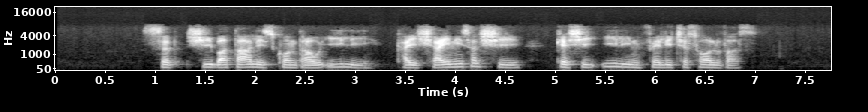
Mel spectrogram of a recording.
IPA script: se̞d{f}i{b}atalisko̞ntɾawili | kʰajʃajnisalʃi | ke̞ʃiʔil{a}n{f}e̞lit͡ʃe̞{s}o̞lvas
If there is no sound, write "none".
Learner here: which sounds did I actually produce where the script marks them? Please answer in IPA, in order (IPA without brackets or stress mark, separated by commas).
ʃ, b, i, f, s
